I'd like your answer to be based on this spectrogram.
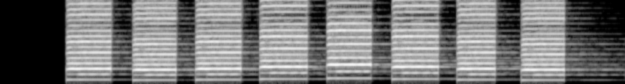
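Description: Tremolo harmonica playing a phrase of All Through the Night, eight sustained, wavering reed notes of even length with short gaps between them, loud and close, the last note fading out with no voice over it.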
